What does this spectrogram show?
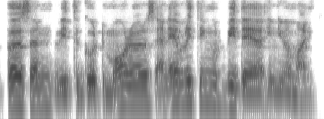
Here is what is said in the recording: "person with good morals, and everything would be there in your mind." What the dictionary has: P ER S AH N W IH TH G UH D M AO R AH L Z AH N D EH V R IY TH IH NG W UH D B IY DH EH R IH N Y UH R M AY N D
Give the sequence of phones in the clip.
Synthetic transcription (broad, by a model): P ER S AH N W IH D G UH D M AO R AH L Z AH N D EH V R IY T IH NG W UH D B IY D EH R IH N Y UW M AY N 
